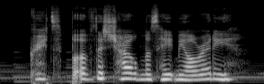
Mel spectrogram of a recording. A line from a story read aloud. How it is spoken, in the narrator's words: she gasped between her short contractions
